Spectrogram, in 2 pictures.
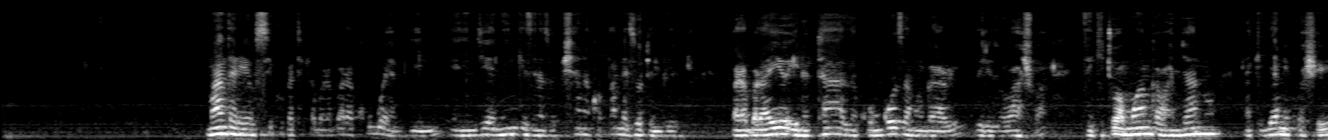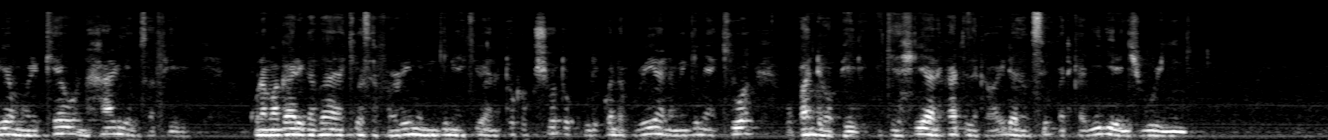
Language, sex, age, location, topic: Swahili, male, 18-24, Dar es Salaam, government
